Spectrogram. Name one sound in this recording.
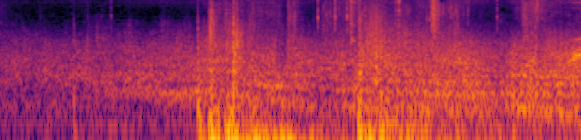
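Rifle shots bang loudly in quick bursts.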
